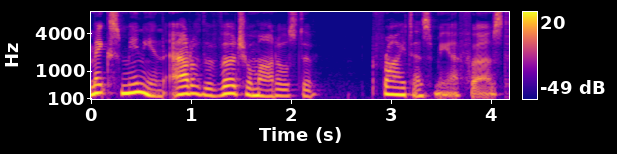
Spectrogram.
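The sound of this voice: This woman speaks at a medium pitch with ordinary pitch variation and a slightly mellow tone.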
